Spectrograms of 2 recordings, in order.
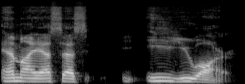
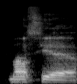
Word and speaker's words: monsieur: But do you know how to So spell it? no, I do not. Yes. No, I would say MISSEUR. MON. Oh, that's right. It's like monsieur, Monsieur.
